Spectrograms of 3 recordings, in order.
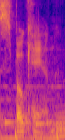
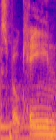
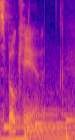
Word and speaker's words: Spokane: So the proper way to pronounce our city's name is Spokane. I'm sure you've been saying Spokane because that would make a lot of sense with how grammar works, but alas, it is Spokane.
